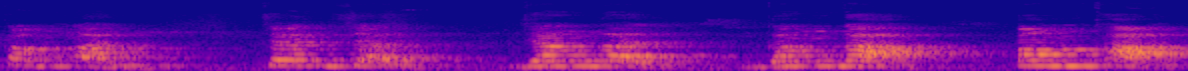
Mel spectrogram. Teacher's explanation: इस प्रकार है अनुस्वार जिसम अम की मात्रा वाली बिंदी लगती इसके उच्चारण में वायु नाक से निकलती है जब हम इसको बोलते हैं तो नाक से भी बोला जाता है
